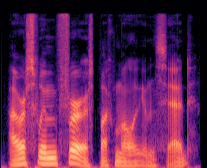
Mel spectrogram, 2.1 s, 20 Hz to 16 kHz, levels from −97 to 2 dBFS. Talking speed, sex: 175 wpm, male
